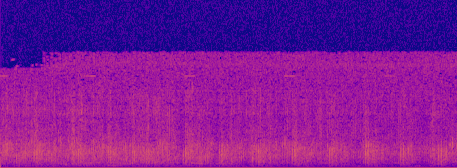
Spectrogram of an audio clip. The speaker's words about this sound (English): Come on, clap your hands and let's give praise to the Lord, Landmark.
